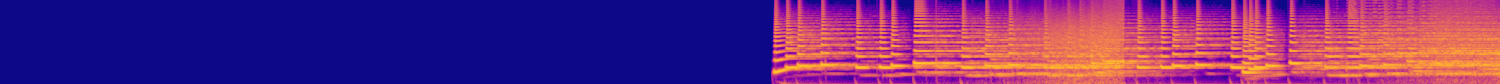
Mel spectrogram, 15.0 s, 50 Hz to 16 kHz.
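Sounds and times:
128 BPM F minor house synth lead loop: 7.8s - 14.9s.

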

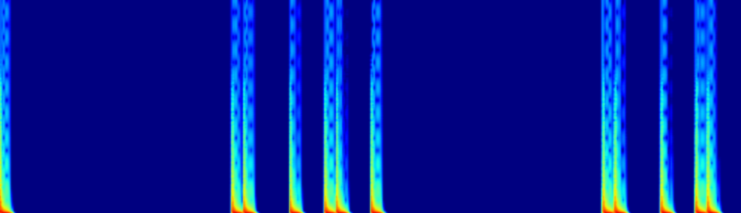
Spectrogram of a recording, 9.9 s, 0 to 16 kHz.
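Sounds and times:
kick drum loop: 0.0s - 0.2s, 3.1s - 5.1s, 8.0s - 9.6s.

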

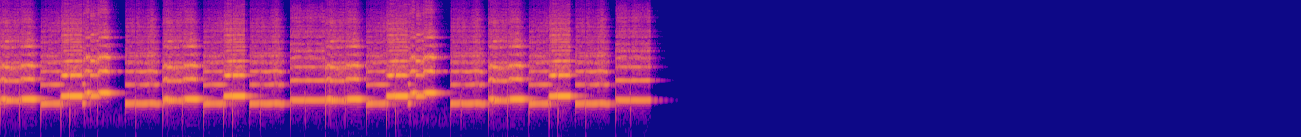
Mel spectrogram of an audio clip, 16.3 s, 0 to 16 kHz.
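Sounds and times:
118 BPM G sharp minor trap flute melody loop: 0.0s - 8.2s.

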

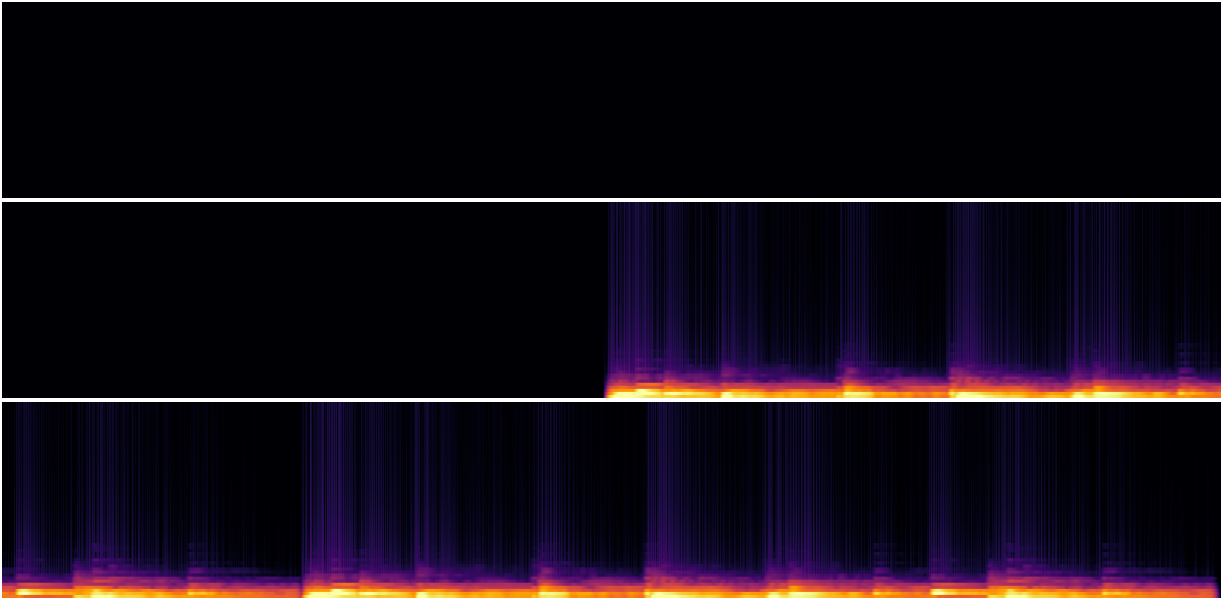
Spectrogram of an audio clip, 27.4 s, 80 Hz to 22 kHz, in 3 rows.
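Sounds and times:
C minor piano melody loop: 13.8s - 27.4s.

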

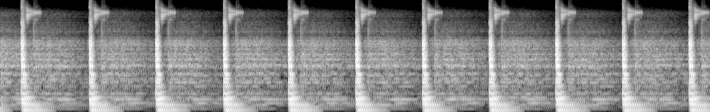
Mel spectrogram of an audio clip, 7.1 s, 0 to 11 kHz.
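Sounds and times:
techno synth loop: 0.0s - 7.0s.

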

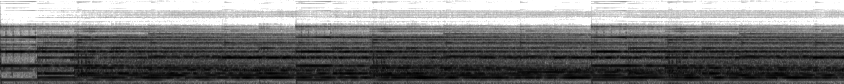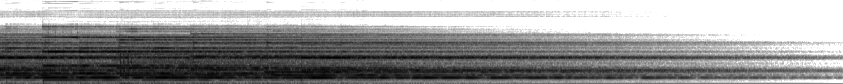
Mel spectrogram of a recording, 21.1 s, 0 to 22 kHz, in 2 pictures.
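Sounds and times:
short bells in A minor: 0.0s - 16.5s.

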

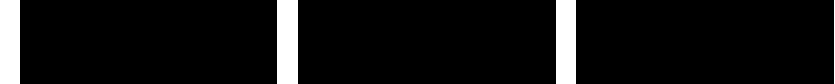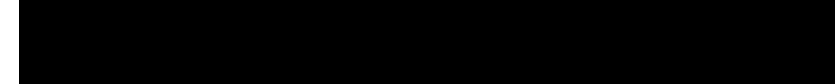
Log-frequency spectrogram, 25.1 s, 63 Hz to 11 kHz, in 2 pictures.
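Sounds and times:
kick drum loop in A minor: 0.0s - 0.2s, 4.2s - 4.4s, 8.4s - 8.6s.

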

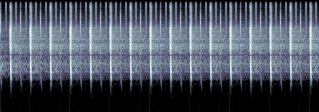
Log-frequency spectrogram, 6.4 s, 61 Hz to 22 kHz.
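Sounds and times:
shaker percussion loop: 0.0s - 6.3s.

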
